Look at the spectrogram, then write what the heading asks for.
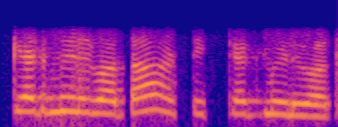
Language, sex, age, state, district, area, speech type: Odia, female, 18-30, Odisha, Nayagarh, rural, conversation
